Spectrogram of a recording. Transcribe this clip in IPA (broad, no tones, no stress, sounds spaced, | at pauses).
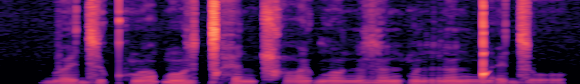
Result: b œ e̯ d͡z ʉ kʷʰ ɑ̃ ɓ õ z ǀʰ ɛ n ʈ͡ʂʰ ɑ̃ e̯ ɡʷ ɑ̃ o̯ n œ̃ z œ̃ n p ũ r œ̃ n ŋ͡ǃ ɛ̰ e̯ d͡z o̰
